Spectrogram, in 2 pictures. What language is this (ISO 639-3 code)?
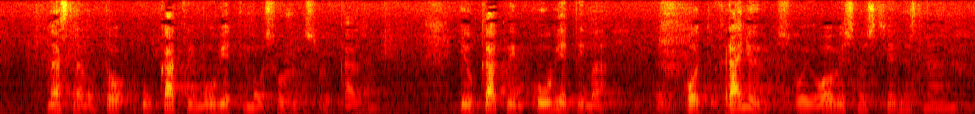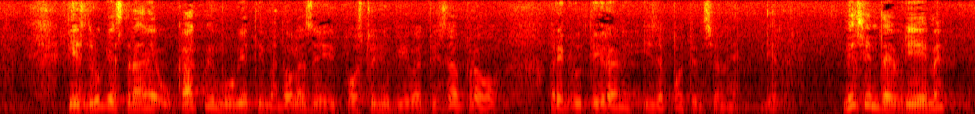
hrv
